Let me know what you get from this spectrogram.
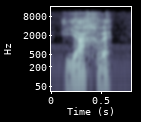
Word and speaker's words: Jahve: Gospod je na jevrejskom tetragram, koji je transkribovan kao Jehvh, a na našem jeziku se izgovara kao Jahve ili Jehova.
